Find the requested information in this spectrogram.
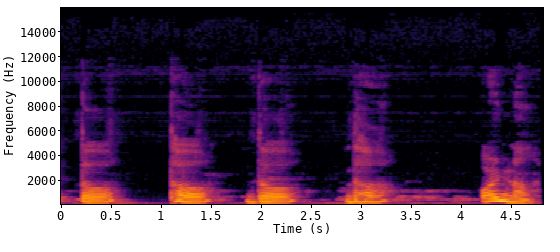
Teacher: दंत द्वारा किस किस का जो ता वर्ग होता है, ता वर्ग के जितने भी वर्ण होते हैं, जैसे त, थ, द, ध और न, इनके साथ साथ रा, ल और शा, इनका उच्चारण भी किसके द्वारा होता है, दंत द्वारा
